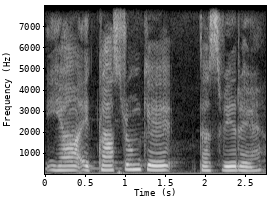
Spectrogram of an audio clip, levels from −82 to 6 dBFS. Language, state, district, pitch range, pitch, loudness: Hindi, Arunachal Pradesh, Papum Pare, 195-210 Hz, 205 Hz, -13 LUFS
